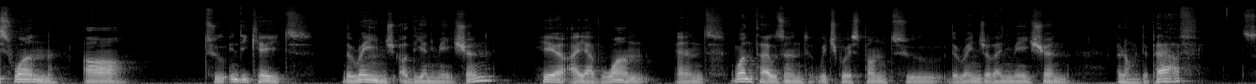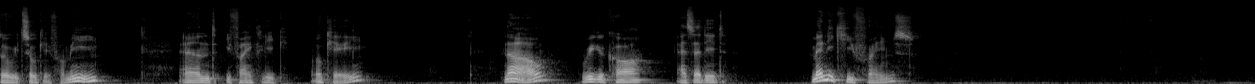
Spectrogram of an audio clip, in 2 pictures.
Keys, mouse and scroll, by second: 22.1 click, 24.5 z.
